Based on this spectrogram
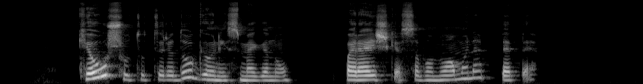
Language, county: Lithuanian, Vilnius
